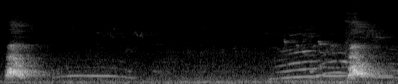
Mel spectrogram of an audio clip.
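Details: Cats in an angry fight: a sharp spit opens, then a thin, wavering yowl. A rising, sliding moan builds into another explosive spit at the end.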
